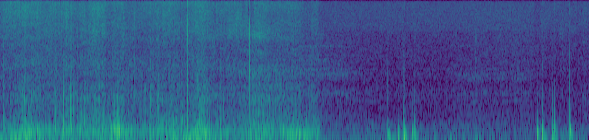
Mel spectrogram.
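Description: A round, flat, solid cork disc held in one hand is scratched with long nails, giving a dense, low, rumbling scrape for the first three seconds. After a pause, the nails tap the cork in two short clusters of dull, deep knocks that die away almost instantly.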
